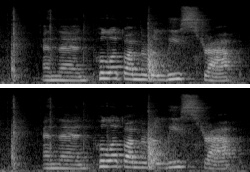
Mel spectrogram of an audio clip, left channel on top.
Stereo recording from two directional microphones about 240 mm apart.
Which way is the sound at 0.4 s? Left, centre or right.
Left.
